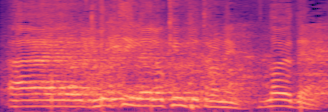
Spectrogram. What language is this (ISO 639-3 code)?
heb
